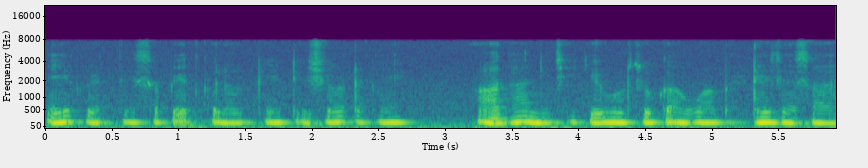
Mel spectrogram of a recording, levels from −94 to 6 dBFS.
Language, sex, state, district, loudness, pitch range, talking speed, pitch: Hindi, male, Uttar Pradesh, Jyotiba Phule Nagar, -14 LUFS, 130-140 Hz, 160 wpm, 135 Hz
